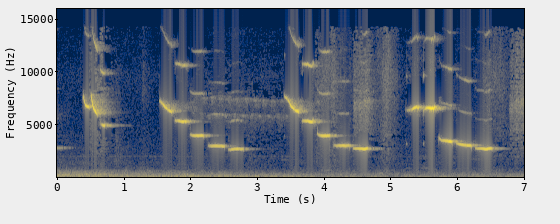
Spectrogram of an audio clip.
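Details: Flycatcher singing naturally in a fluty whistle: four quick phrases of thin, pure notes, each cascading downward from very high to lower pitch, repeated every second or two with brief pauses.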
